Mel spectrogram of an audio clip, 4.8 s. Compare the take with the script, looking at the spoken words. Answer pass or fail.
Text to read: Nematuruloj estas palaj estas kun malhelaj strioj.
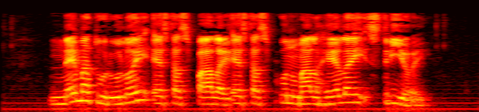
pass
